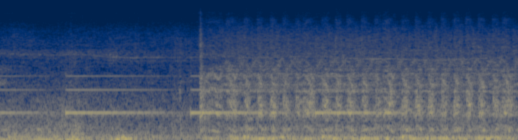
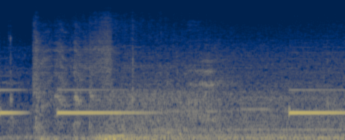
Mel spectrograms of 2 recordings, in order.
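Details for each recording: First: Diesel vehicle at a Copart salvage yard, cranking after loose battery terminals were addressed: steady rhythmic cranking for about five seconds with a warning chime, never catches; fuel gauge below empty, out of diesel, so crank no start. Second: Dodge car at a Copart salvage yard, low on gas: engine catches on the first crank and settles into a smooth, quiet idle under a steady door chime; normal engine start.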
